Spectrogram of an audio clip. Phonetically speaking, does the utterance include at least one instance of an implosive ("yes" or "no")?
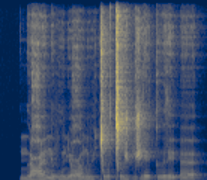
no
